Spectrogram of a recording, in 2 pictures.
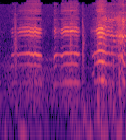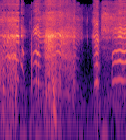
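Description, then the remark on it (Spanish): A baby cries in repeated high, wavering wails, loud, with short breaths between bursts and some background noise underneath. “Cualquiera puede oír su llanto. Por caridad, haz que no llore.”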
